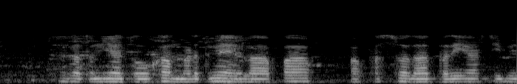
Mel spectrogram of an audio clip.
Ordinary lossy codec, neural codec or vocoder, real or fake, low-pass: AAC, 16 kbps; none; real; 7.2 kHz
